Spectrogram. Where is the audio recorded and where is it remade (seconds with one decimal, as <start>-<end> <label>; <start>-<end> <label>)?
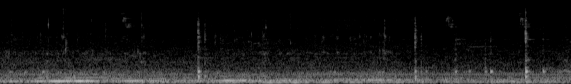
0.0-5.7 recorded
